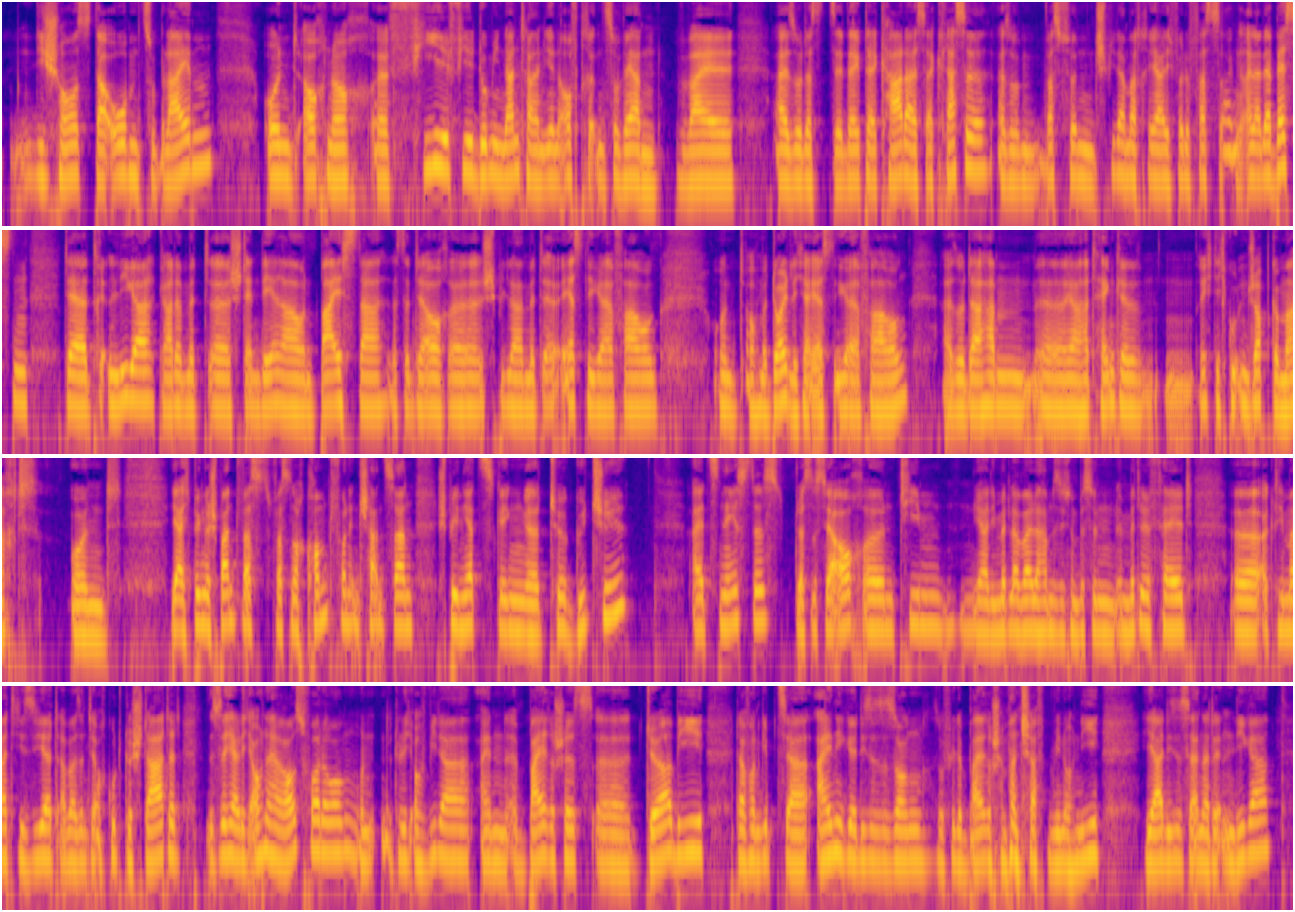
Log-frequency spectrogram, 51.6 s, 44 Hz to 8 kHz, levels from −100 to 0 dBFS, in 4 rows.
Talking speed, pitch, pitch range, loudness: 180 wpm, 140 Hz, 130-150 Hz, -19 LUFS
